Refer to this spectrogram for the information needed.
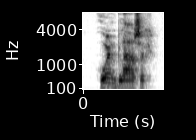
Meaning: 1. a hornblower, who uses a signalhorn 2. a musician who plays a horn
- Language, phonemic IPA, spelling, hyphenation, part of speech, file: Dutch, /ˈɦoːrnˌblaː.zər/, hoornblazer, hoorn‧bla‧zer, noun, Nl-hoornblazer.ogg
